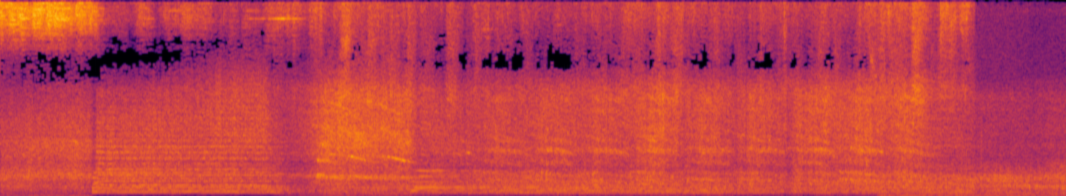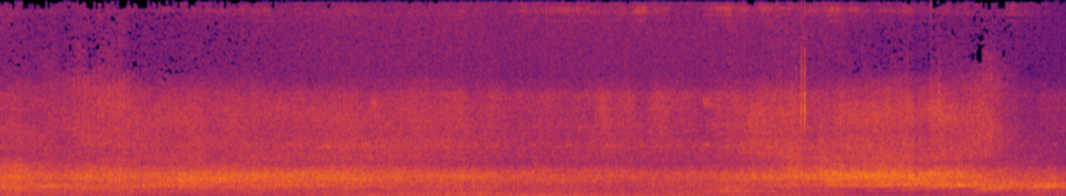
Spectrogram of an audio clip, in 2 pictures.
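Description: Diesel locomotive horn sounding two long blasts, the second about twice as long as the first, followed by the train running past with a steady low rumble and wheel-on-rail clatter.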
